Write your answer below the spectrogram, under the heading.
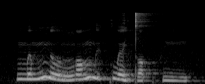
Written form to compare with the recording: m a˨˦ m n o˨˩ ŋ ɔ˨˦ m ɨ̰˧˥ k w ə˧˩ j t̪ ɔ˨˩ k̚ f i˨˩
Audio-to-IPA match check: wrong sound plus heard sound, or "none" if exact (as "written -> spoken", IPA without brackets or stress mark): a˨˦ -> ə˨˦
